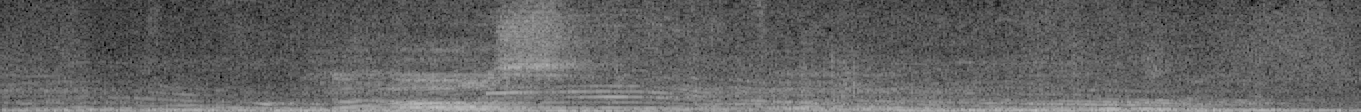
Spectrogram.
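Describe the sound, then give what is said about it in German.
Several singers warm up their voices before a rehearsal, singing sliding, wavering pitches together, gliding up and down like vocal warm-up sirens, sustained for the whole stretch with a slightly wailing, cat-like quality. “Aber es dauert nicht lange und bald ist das Einsingen schon richtige Musik.”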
